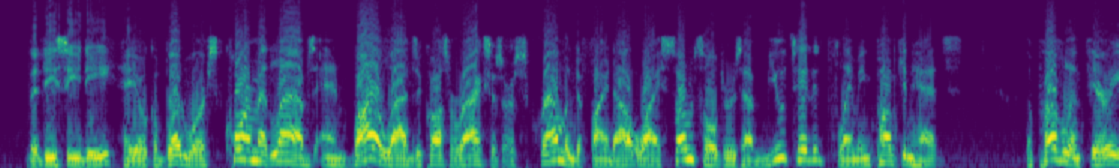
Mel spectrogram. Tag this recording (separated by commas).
Speech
